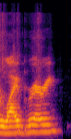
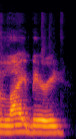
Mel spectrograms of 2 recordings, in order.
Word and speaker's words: library: you that can be err weird pronunciations both can be February yeah a boat or library I am going to the libary okay look it up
